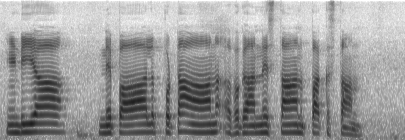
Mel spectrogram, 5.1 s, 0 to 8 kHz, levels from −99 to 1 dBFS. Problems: background sounds at intervals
